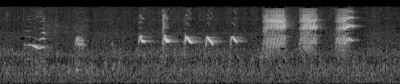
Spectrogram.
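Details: Adult Grey-cheeked bulbul training recording: a downslurred whistle, then five sharp, high chirps about a quarter second apart, ending in three loud, harsh, rasping notes.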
